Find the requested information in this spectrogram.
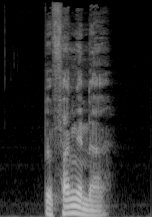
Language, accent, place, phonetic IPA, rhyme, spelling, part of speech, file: German, Germany, Berlin, [bəˈfaŋənɐ], -aŋənɐ, befangener, adjective, De-befangener.ogg
- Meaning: 1. comparative degree of befangen 2. inflection of befangen: strong/mixed nominative masculine singular 3. inflection of befangen: strong genitive/dative feminine singular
